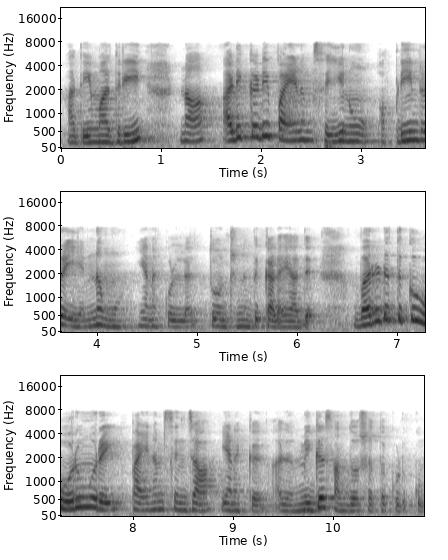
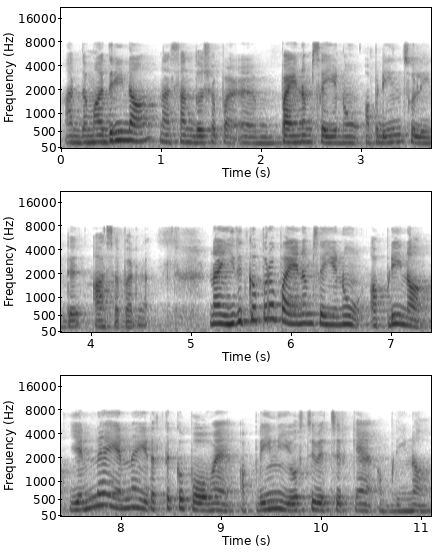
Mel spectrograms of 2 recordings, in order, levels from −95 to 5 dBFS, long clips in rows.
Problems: none marked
